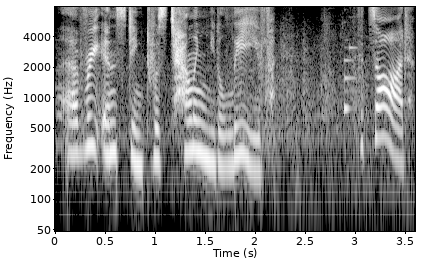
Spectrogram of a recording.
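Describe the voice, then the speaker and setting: A woman voicing a young female bird fae, curious and adventurous, expressive and earnest in anime-style game dialogue. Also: high voice, moderate pace, slight background noise, lightly acted. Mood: pensive, curious.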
